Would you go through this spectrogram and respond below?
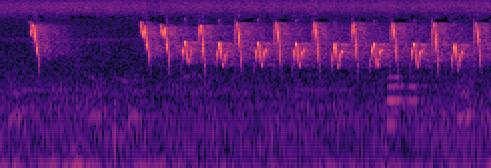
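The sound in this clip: Rhythmic bird song like a great tit's but harsher: one opening note, then a steady, quick series of sharp, high, downward-sweeping notes repeated about ten times.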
